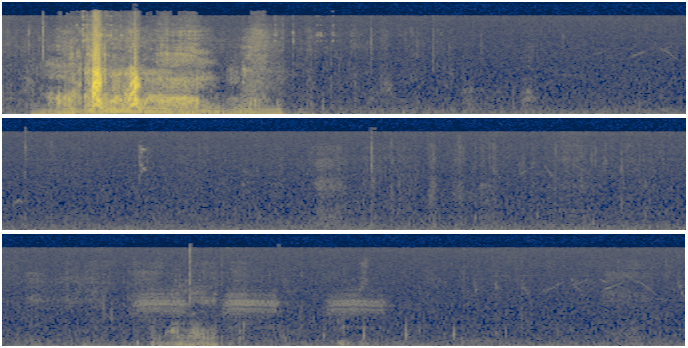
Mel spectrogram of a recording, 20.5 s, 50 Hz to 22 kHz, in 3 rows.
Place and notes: sent at 09.03.2011 23:00
Dogs, Michael, tent
Bolu Province, Turkey, 12 July 2010, 22:57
